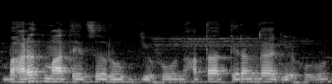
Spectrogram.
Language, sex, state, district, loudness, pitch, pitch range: Marathi, male, Maharashtra, Washim, -22 LUFS, 120 Hz, 115-130 Hz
